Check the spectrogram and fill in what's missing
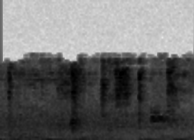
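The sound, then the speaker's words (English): Steady low rumble of engine and road noise from inside a moving, full Mikrolet minibus in Dili, with rattling cabin sounds and faint, indistinct voices in the background. “They're small, noisy and colourful. The Mikrolet is the way to get around in Dili.”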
